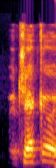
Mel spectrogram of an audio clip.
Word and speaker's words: Pacheco: Even though her losing to was it Larissa Pacheco? Is that how you pronounce her last name? Pacheco, yeah.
